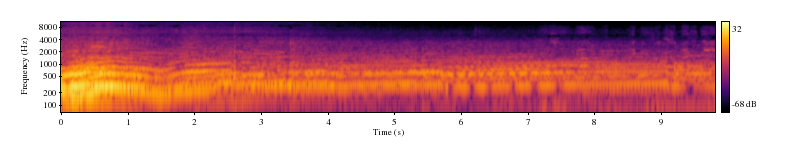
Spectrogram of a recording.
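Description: Motorcycle engines rise and fall in pitch as the riders shift gears.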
